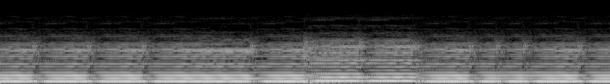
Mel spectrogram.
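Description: Cello playing a melody line slowly, at half speed, in sustained low bowed notes that change every half second to a second.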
